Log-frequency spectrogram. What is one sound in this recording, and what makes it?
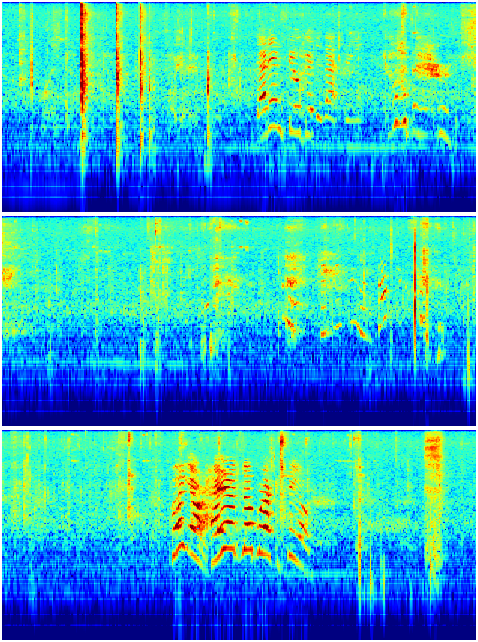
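A trampoline mat creaks and thumps as a girl bounces on it.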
